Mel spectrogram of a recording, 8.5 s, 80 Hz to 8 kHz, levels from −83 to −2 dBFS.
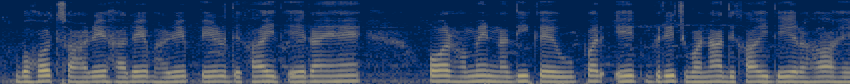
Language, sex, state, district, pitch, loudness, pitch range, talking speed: Hindi, female, Maharashtra, Solapur, 175 Hz, -33 LUFS, 170-185 Hz, 150 wpm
